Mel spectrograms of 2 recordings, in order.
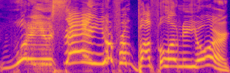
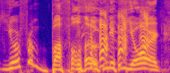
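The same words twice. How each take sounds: First: Exasperated disbelief. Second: Higher, laughing retort; amused disbelief. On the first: Retelling a rebuke to boyfriend's Southern accent, exasperated shout. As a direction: shriek it in mock exasperation. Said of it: "And I'm like". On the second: Retelling a rebuke to boyfriend's Southern accent, amused disbelief. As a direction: call out the fake accent through a laugh. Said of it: "and I'm like". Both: Retold or imitated.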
